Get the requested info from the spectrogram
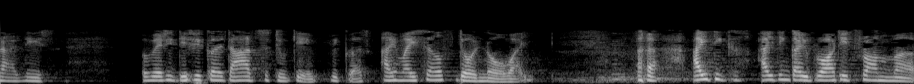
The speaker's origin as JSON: {"language": "English", "country": "Sri Lanka", "said": "I'm originally from Sri Lanka. And other than the fact that I was born a Buddhist, I was not a practicing Buddhist."}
